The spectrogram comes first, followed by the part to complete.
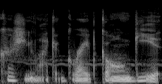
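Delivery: fake Appalachian Southern American accent. Showing a friend from Sweden what Appalachian sounds like, in an Appalachian accent. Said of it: "That's Appalachian".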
